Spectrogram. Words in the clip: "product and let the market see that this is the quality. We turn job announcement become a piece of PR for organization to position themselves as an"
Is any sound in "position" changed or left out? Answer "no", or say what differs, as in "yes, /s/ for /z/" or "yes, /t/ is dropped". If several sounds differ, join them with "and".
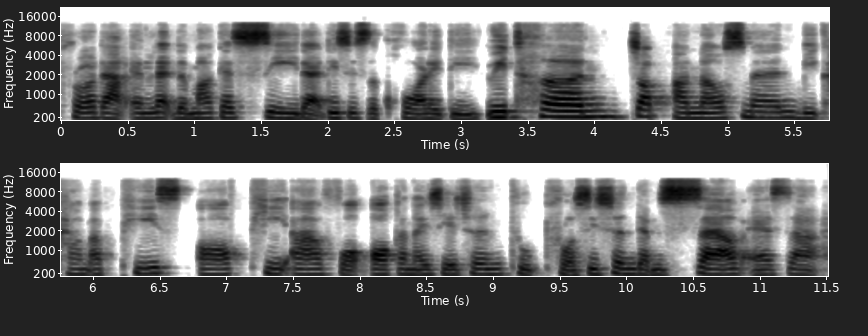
yes, /s/ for /z/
